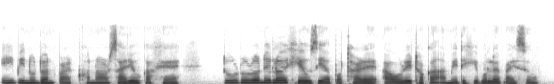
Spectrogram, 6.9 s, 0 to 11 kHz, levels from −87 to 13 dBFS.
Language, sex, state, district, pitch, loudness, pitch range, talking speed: Assamese, female, Assam, Kamrup Metropolitan, 225 Hz, -15 LUFS, 215-235 Hz, 110 wpm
